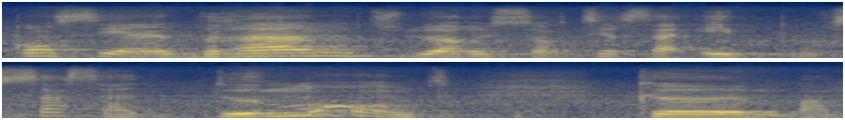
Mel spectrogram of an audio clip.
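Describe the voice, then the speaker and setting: A woman speaks in a fairly low register for her sex, steady and sure of herself. She explains voice-over work as a guest in an interview. A faint ambient hiss sits under her voice. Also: moderate pace. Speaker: voice-over artist and trainer. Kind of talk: interview conversation.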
